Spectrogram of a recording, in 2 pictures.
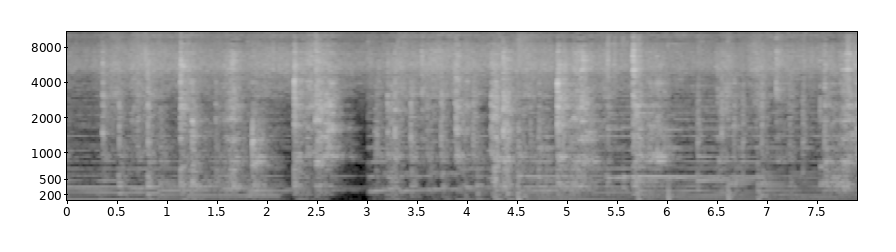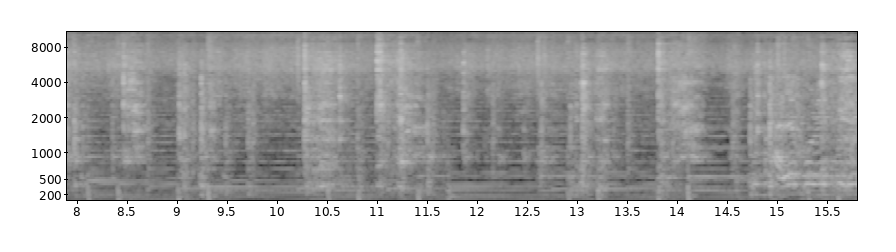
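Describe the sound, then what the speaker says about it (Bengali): Spices and nuts frying in oil for a Bengali banana flower chop, a steady loud sizzle broken by repeated scraping stirs of a spatula against the pan, with a brief pause near the start before the frying resumes. "ভালো করে তেলে মশলাগুলো একটু কষানো হোক।"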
